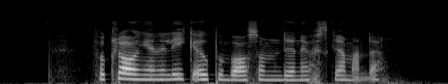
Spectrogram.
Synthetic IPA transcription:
fœɾkʰlɑːɾɪŋənæɭiːkaɵpːənbɑːʂɔmd̪ɛnæskɾɛmːa̰nd̪ə

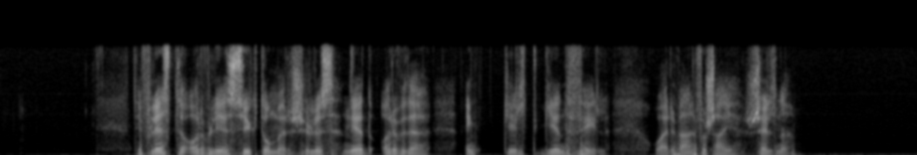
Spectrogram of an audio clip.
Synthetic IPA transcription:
d̪̥iːfleːst̪ʰəʔɑɾʋlɪəsyːkd̪ɔməɾʃʏləsneːd̪ʔɑɾʋd̪ə | ɛŋkəlt̪ɡeːnfeɪlo̰ːæ̰ːɾʋæːɾfɔʃæɪʃɛld̪nə

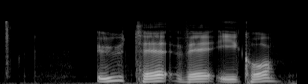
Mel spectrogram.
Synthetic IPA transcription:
ʉːt̪ʰeːʋeːʔiːkʰoː

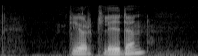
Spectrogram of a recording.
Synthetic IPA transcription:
b̥jœɾkʰliːd̪ən

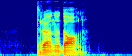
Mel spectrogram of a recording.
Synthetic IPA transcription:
t̪ʰɾøːnɵd̪ɑːl

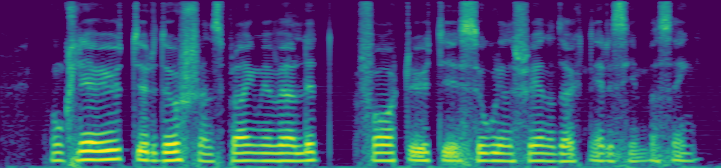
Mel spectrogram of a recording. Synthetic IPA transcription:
hʊnkʰleːvʉ̟ːt̪ʉɾd̪ɵʂːənspɾaŋːmɛvɛld̪ɪt̪ | fɑːʈʉ̟̰ːt̪ɪsuːlənsʂeːnɔd̪øːkt̪nḛːɾɪsɪ̰nbɑsɛ̰ŋː

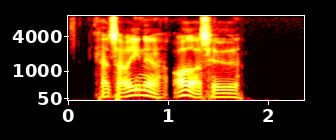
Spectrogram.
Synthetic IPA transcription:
kʰæt͡sʰæʁiːnəɒðˠɐsheðˠə

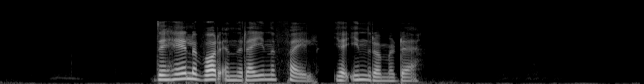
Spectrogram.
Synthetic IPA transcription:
d̪eːheːləʋɑːɾʔḛːnɾæɪnəfæɪljæɪʔɪnɾœməɖḛː

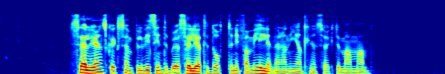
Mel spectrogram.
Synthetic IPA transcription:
sɛljaɾənskaɛksɛmpəlviːsɪnt̪əbœɾjasɛljat̪ʰɪld̪ɔt̪ːəɳɪfamɪljənːæɾhanɪjɛnt̪ʰlɪɡənsøːkt̪əmamːan

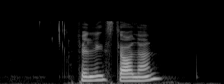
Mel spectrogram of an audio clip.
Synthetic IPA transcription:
fʏlɪŋsd̪ɑːlən

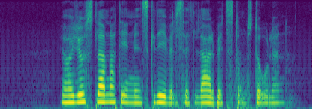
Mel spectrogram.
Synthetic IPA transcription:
jɑːɡhaɾjɵst̪lɛmnat̪ɪnmɪnskɾiːvəlsət̪ʰɪlaɾbet̪sd̪ʊmst̪ṵːlən

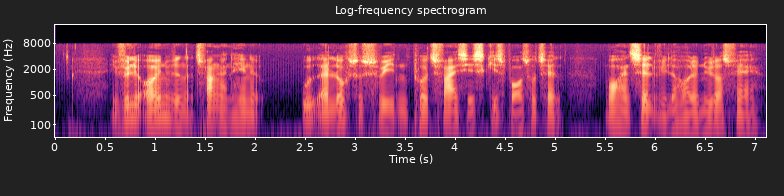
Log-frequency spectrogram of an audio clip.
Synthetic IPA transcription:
iføl̰jəʔɒ̽ɪnəʋið̰ˠn̩ˠæt͡sʰʋɑ̈ŋ̰hænɦe̝nəuð̞̰ˠʔælo̝ɡ̥susʋid̥n̩pʰɒ̽ed̥sʋɑ̈ɪsisːɡ̥isb̥ɒːd̥sho̝t͡sʰel̰ | ʋʔɒ̰ɦænsel̰ʋiləɦɒ̽lənyd̥ɒsfe̝ɐ̰jə

